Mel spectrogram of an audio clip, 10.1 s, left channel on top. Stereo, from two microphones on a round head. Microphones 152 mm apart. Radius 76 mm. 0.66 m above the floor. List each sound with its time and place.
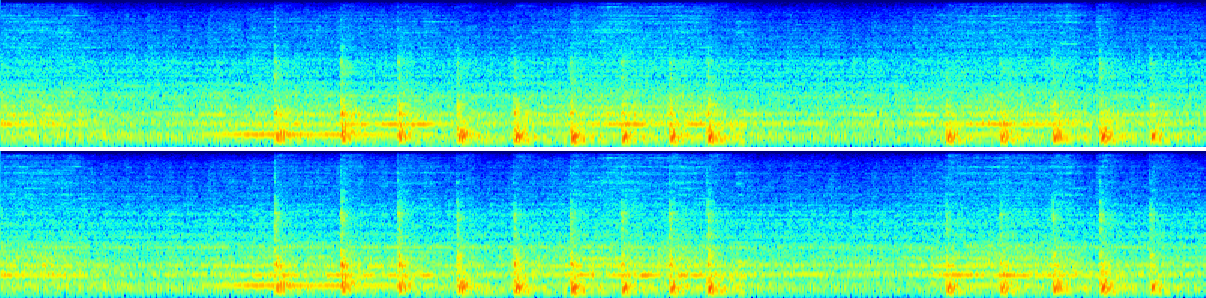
0.0 s an engine running: 10° right (ahead or behind), 6 m
2.3 s hammering: 35° right (ahead or behind), 1.1 m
